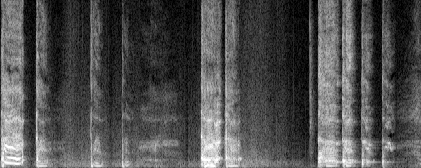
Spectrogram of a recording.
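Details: Child with a barking cough: about ten harsh, hoarse coughs in three short clusters, with quiet breathing between them.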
